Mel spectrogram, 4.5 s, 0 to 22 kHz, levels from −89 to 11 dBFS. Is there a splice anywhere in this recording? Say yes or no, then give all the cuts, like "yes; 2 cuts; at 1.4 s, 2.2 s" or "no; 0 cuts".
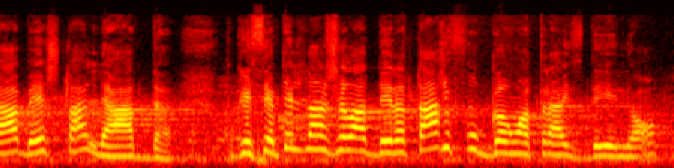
yes; 2 cuts; at 1.9 s, 2.9 s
